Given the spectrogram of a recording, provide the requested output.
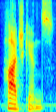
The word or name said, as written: Hodgkins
